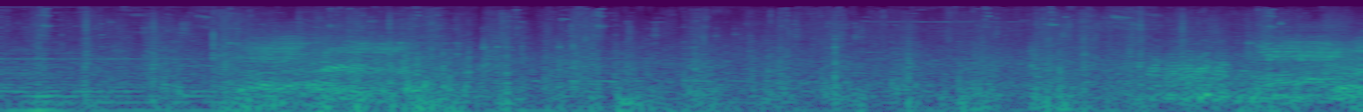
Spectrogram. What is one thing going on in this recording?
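Heavy mechanical footsteps thud and clank steadily over snowy ground.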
